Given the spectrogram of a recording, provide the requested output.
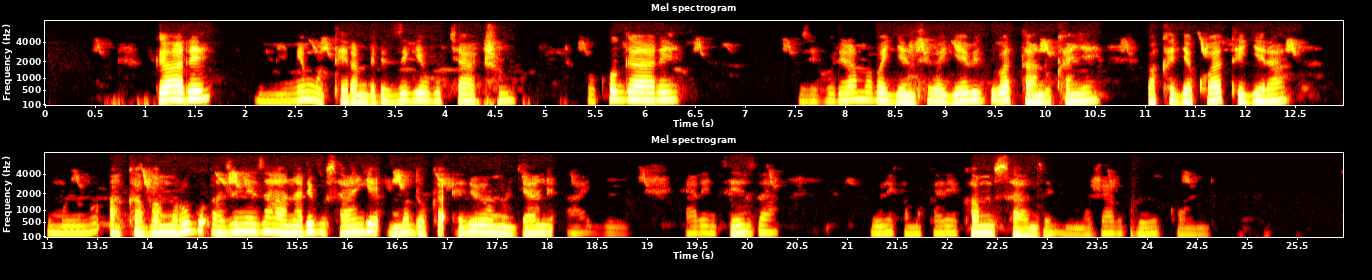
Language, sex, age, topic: Kinyarwanda, female, 18-24, government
